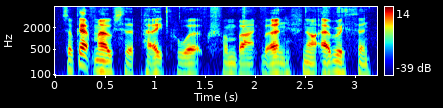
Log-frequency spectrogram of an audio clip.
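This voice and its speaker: A man's voice: on the low side, steady tone, a little fast. A man giving a blunt, rambling monologue as a vlogger, talking while out on a walk.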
